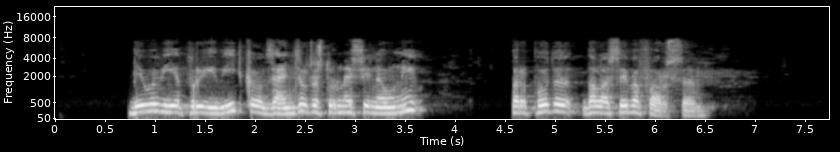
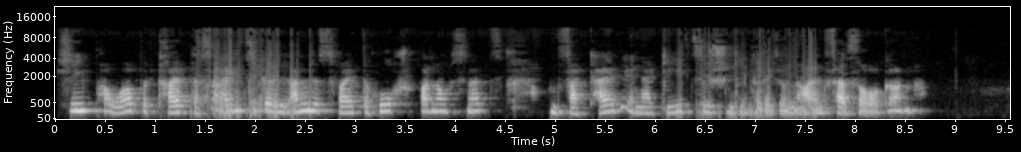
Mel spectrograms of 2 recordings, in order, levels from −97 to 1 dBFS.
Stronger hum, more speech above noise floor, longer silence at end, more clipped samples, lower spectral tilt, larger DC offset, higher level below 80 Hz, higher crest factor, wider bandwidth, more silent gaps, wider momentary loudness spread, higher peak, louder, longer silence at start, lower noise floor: neither; first, 75 dB vs 46 dB; first, 1.2 s vs 0.85 s; neither; about the same, -7.5 dB/octave vs -7 dB/octave; neither; first, -52 dBFS vs -62 dBFS; second, 12 dB vs 22 dB; second, 7.8 kHz vs 11.5 kHz; neither; about the same, 11 LU vs 10 LU; about the same, -2 dBFS vs -4 dBFS; first, -13 LUFS vs -26 LUFS; first, 0.75 s vs 0.05 s; first, -87 dBFS vs -71 dBFS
